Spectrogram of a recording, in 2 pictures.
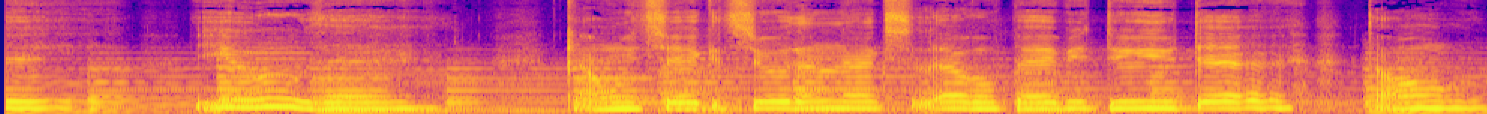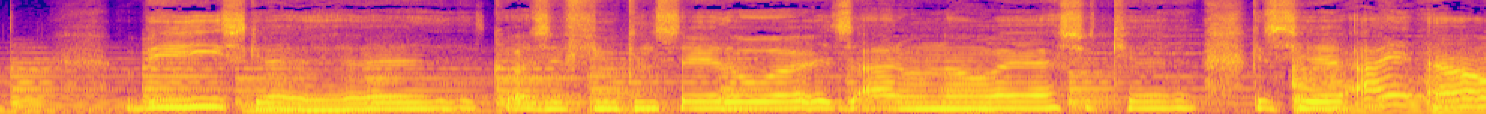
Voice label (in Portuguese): inicio masx, suave voz masculina; Dia dos Namorados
